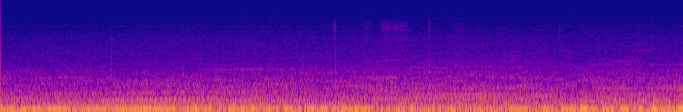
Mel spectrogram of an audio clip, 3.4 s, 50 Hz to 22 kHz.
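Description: A Renault Kiger with a 1.0-litre turbo petrol engine and CVT accelerates hard, giving a loud, steady whirring drone from inside the cabin that holds an even pitch throughout, with no speech.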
